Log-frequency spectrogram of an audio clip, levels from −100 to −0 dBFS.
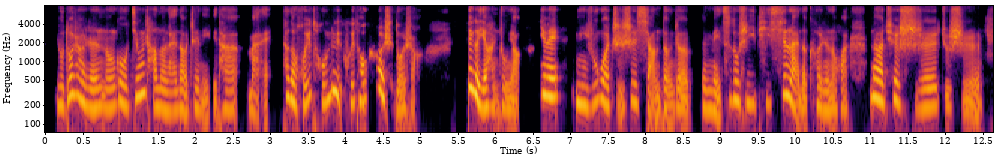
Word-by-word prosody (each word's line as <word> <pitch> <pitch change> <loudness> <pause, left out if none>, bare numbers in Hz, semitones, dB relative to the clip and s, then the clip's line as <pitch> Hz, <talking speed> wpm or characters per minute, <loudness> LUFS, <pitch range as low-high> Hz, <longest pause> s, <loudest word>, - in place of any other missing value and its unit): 有 200 - -3
多 280 +9 +2
少 275 -5 +2
人 185 -2 0
能 180 +1 -1
够 215 -2 +1
经 275 +10 +1
常 185 -10 -1
地 180 - -1
来 165 0 -3
到 175 +1 0
这 185 - -5
里 - - -8
给 - - -7
它 - - -3
买， - - -5 0.2
它 275 - 0
的 240 - +5
回 210 +6 -2
头 215 - -4
率、 305 +5 +3
回 215 - -5
头 225 -1 0
客 360 - +2
是 - - +1
多 - - -2
少？ - - -5 0.7
这 385 -2 +7
个 280 - +10
也 185 -4 +5
很 185 +1 -3
重 - - -3
要， - - 0 0.2
因 295 -1 +4
为 275 0 +6 0.2
你 215 -2 +1
如 205 +4 -5
果 235 -5 +3
只 - - -1
是 230 -2 0
想 210 - -1
等 - - -2
着， - - -1
嗯， 180 - -4
每 165 -6 -1
次 245 - -6
都 245 - +2
是 220 -1 0
一 210 - -5
批 215 - -7
新 295 +7 +1
来 225 -8 +4
的 - - -1
客 200 - -5
人 170 - -2
的 85 - -3
话， 85 - -5 0.3
那 260 -3 +6
确 240 +2 0
实 185 -2 +1
就 95 - -7
是 - - -1
215 Hz, 295 characters per minute, -23 LUFS, 185-260 Hz, 0.7 s, 个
